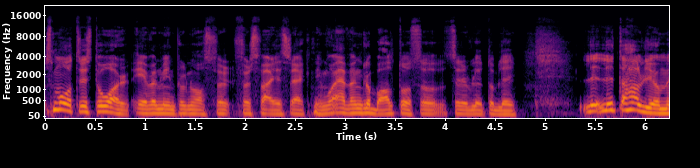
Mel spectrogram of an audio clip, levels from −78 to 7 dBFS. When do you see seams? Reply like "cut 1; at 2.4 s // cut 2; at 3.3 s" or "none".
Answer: none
